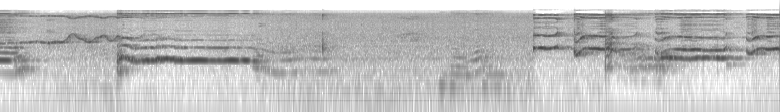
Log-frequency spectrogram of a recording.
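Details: Fox Terrier dog singing: drawn-out howled notes with rich harmonics, sliding up then holding steady, in two phrases separated by a quiet gap with soft whimpers, the second phrase starting higher and wavering.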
